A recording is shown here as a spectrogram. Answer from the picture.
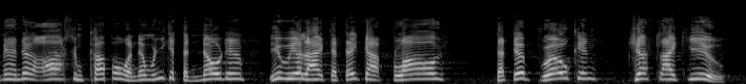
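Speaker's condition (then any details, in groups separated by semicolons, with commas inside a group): Deafness; needs names repeated several times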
